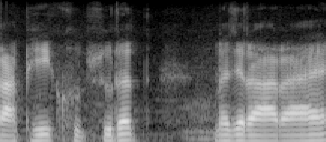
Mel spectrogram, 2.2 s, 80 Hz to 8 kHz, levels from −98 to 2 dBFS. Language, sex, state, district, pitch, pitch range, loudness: Hindi, male, Jharkhand, Deoghar, 115 Hz, 110-120 Hz, -20 LUFS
